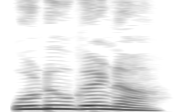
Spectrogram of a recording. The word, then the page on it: ಉಡುಗಣ: Kannada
